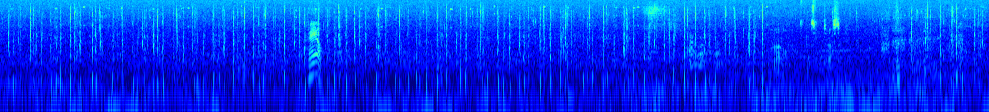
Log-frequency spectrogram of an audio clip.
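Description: Horse hooves clop rapidly on stone paving.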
